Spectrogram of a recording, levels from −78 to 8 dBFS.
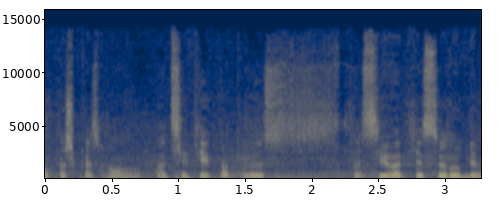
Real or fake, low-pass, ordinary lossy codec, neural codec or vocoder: fake; 14.4 kHz; MP3, 96 kbps; codec, 44.1 kHz, 3.4 kbps, Pupu-Codec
